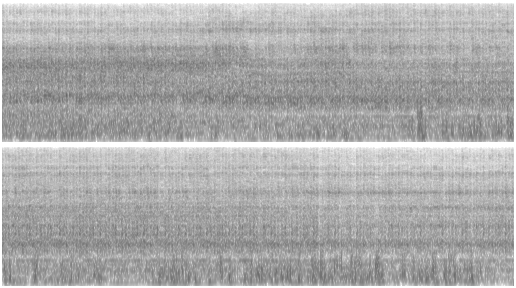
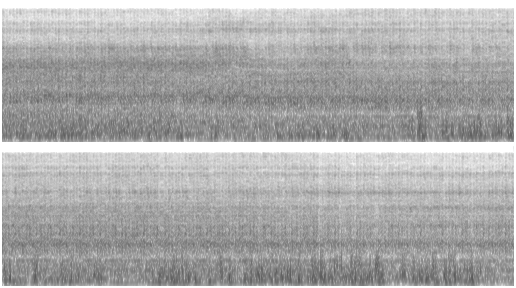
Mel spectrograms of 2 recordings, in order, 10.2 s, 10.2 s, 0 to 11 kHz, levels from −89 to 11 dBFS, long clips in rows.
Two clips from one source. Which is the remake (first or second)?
second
